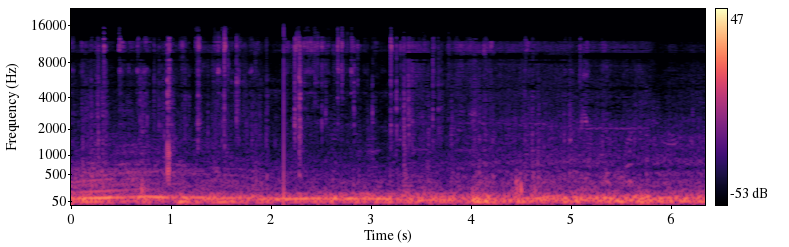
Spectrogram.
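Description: Steady low rumble of a moving car heard from inside the cabin, with scattered knocks and clicks of a phone being handled.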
